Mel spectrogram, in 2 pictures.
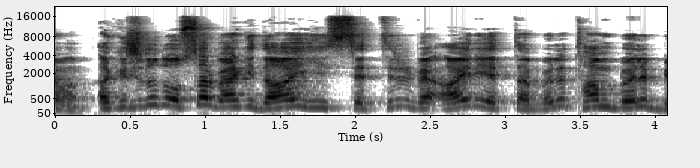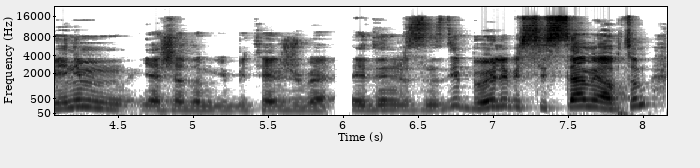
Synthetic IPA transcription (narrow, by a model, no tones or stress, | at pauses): mamakɯd͡ʒɯlˠɯd̪o̞slˠaɾbælʲcid̪aɦajihisːɛt̪ʰːiɾiɾvɛʔajɾɯjɛt̪ʰːænbø̞jlʲɛt̪ʰambø̞jlʲɛbe̞nimjaʃad̪ɯːmɟibibit̪ʰɛvd͡ʒybɛed̪iniɾs̬inizd̪ijɛbø̞jlʲɛbisist̪æmjapt̪ʰɯm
